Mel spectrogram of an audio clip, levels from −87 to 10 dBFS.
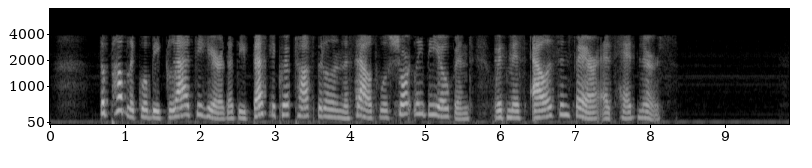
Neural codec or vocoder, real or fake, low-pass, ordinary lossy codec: none; real; 7.2 kHz; AAC, 16 kbps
